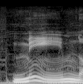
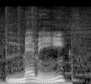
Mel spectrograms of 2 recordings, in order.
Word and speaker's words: meme: If you have problems working out how to say things, like say, meme, not memmy, or SEO, not CO, Google is rolling out a pronunciation feature.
